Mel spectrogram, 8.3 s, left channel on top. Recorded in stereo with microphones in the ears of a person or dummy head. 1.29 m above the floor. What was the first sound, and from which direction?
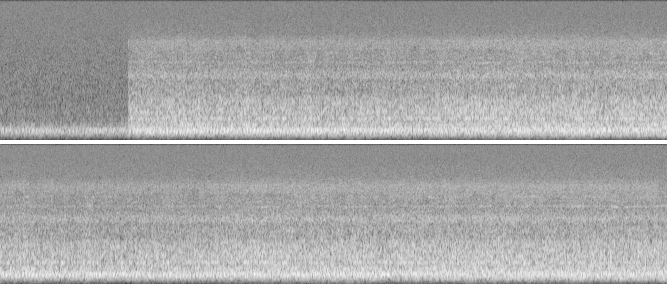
Only background noise.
